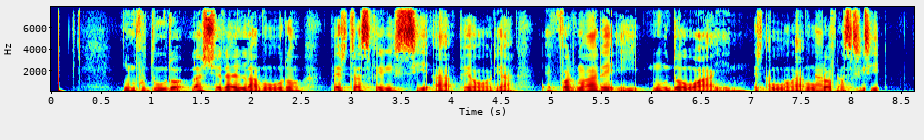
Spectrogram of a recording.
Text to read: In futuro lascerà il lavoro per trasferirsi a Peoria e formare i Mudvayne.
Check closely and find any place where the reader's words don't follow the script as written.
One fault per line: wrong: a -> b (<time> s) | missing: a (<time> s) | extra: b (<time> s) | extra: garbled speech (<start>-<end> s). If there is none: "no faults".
extra: garbled speech (7.0-8.3 s)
